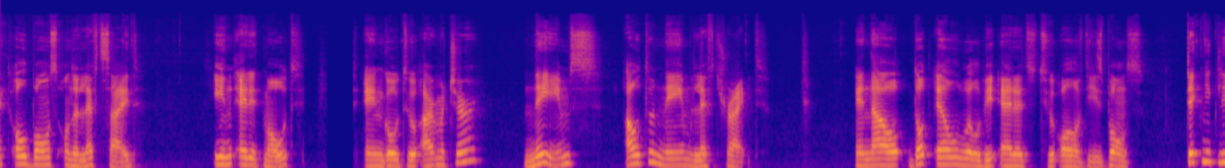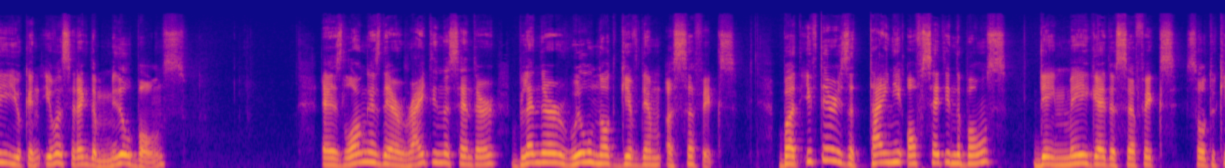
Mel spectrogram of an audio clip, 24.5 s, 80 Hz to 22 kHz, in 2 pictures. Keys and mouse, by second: 1.3-2.6 shift+drag, 2.7 middle click, 4.0-8.4 drag, 10.4 click, 10.9 click.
